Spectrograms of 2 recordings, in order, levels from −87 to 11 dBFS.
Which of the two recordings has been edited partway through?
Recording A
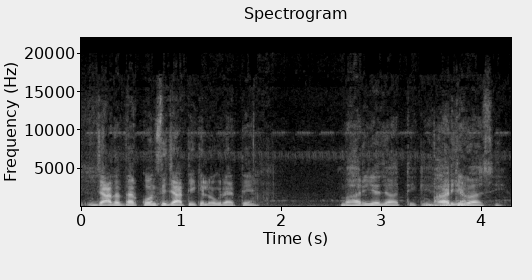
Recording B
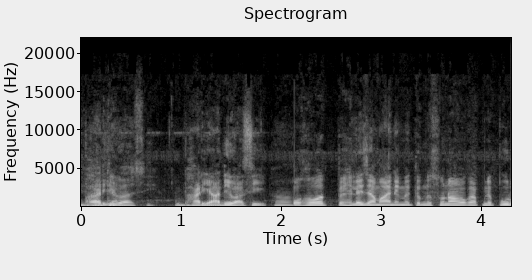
B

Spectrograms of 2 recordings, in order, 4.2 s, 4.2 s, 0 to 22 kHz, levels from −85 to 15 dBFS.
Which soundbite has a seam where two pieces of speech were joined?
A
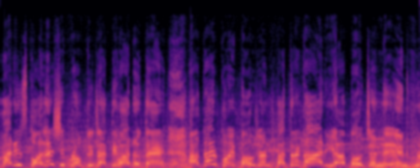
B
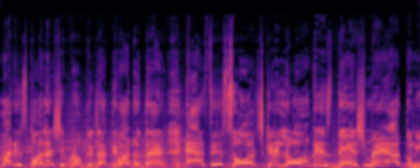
B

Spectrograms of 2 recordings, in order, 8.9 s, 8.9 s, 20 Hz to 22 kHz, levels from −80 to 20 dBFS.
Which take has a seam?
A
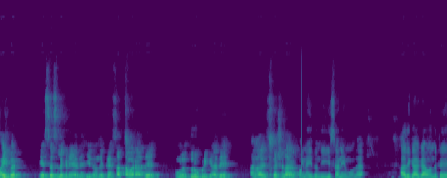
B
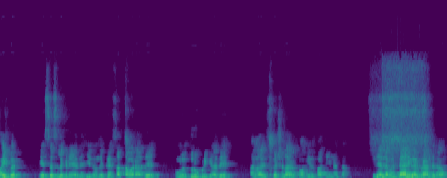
A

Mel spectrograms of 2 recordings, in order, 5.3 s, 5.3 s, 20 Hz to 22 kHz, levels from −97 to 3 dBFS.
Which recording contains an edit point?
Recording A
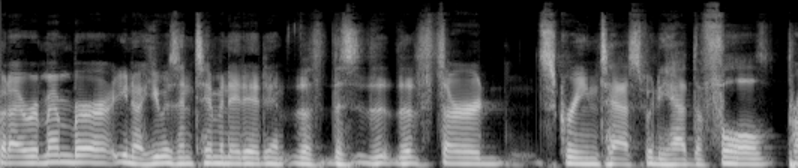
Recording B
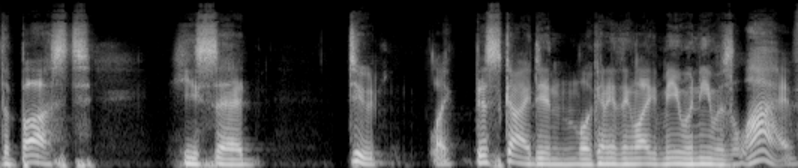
A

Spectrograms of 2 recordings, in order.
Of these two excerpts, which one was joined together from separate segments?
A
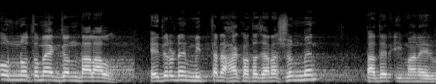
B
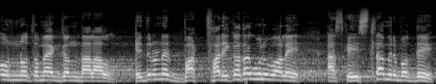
B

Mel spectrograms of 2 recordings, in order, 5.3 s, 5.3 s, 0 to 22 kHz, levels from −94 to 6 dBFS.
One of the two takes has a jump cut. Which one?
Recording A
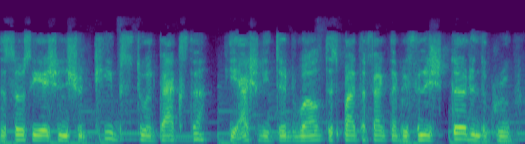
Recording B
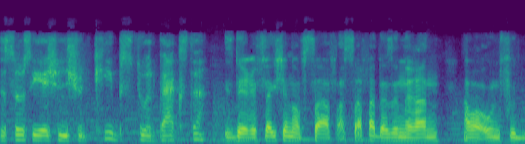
B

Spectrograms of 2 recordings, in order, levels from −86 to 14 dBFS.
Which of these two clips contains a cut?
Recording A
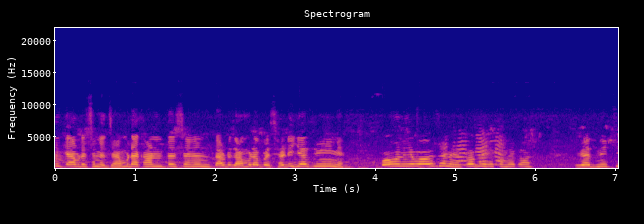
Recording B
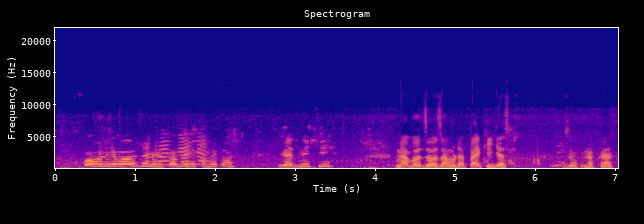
B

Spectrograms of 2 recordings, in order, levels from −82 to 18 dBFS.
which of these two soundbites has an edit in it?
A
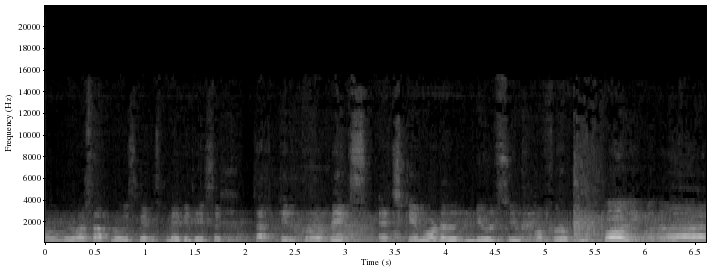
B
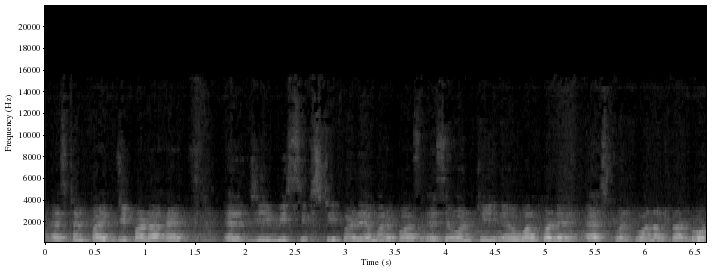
A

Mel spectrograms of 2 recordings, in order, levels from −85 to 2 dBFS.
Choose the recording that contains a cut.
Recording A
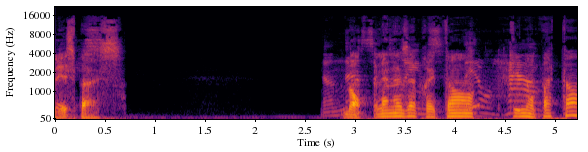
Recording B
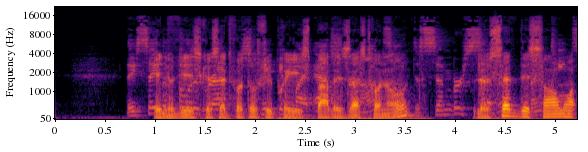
A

